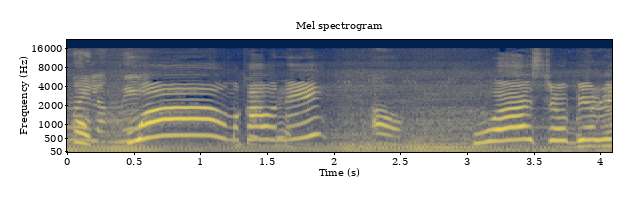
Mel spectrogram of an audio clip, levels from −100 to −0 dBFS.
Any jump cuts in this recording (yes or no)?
no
